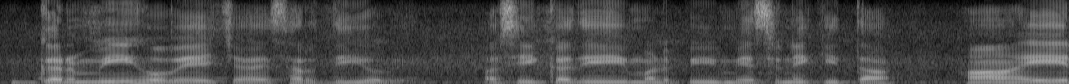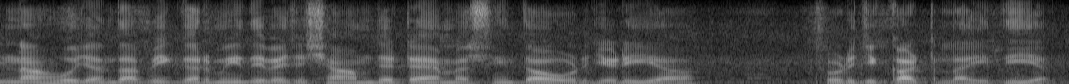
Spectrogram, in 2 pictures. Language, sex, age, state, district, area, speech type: Punjabi, male, 30-45, Punjab, Gurdaspur, rural, spontaneous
